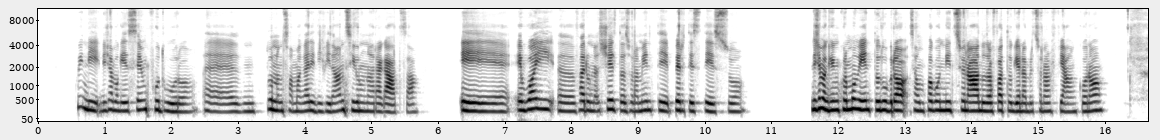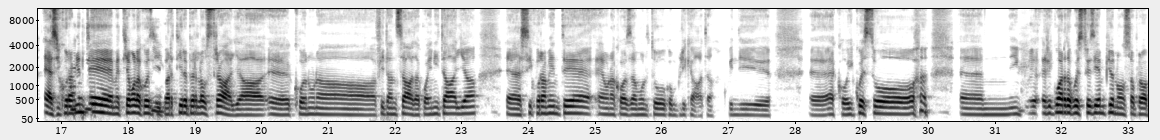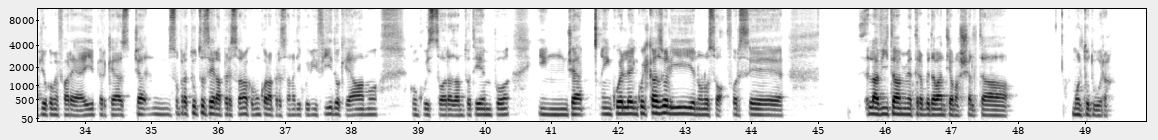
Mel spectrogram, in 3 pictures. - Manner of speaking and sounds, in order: chuckle; chuckle; "cioè" said as "ceh"; "cioè" said as "ceh"; tongue click
- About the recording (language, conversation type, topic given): Italian, podcast, Raccontami di una volta in cui hai seguito il tuo istinto: perché hai deciso di fidarti di quella sensazione?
